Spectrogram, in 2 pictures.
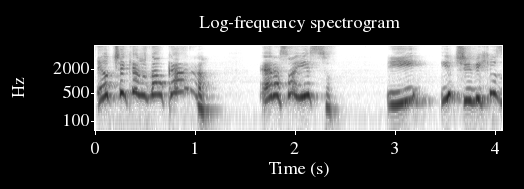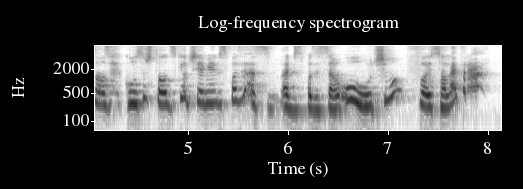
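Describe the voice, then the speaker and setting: A woman's voice: very high-pitched, fast talker. A middle-aged woman with a Brazilian accent telling a workplace story on a podcast, acting out the dialogue. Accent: Brazilian Portuguese. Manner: animated storyteller, acts out quoted dialogue. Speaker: HR consultant, podcast guest. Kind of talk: casual storytelling in a podcast conversation.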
